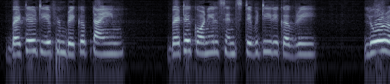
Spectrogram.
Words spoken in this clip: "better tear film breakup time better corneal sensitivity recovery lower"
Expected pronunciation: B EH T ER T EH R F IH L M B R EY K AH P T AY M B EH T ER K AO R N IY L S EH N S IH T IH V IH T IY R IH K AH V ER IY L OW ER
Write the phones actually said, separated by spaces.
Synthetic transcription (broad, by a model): B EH T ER T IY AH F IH M B R EY K AH P T AY M B EH T ER K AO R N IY L S EH N S IH T IH V IH T IY R IH K AH V ER IY L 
